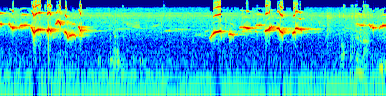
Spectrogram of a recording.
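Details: Kacer song in two bursts, each a string of bright rising and falling whistles with crisp high accents, separated by roughly two seconds of quiet. A soft hum sits underneath.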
